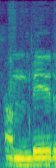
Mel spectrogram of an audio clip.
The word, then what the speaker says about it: Amber: वो इसलिए बोला जाता है अंबर पैलेस क्योंकि स्पेलिंग है AMBER। अच्छा। तो जब अपने देश में ब्रिटिश टाइम था तो ब्रिटिशर्स ने उस स्पेलिंग को प्रोनाउंस किया है अंबर।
